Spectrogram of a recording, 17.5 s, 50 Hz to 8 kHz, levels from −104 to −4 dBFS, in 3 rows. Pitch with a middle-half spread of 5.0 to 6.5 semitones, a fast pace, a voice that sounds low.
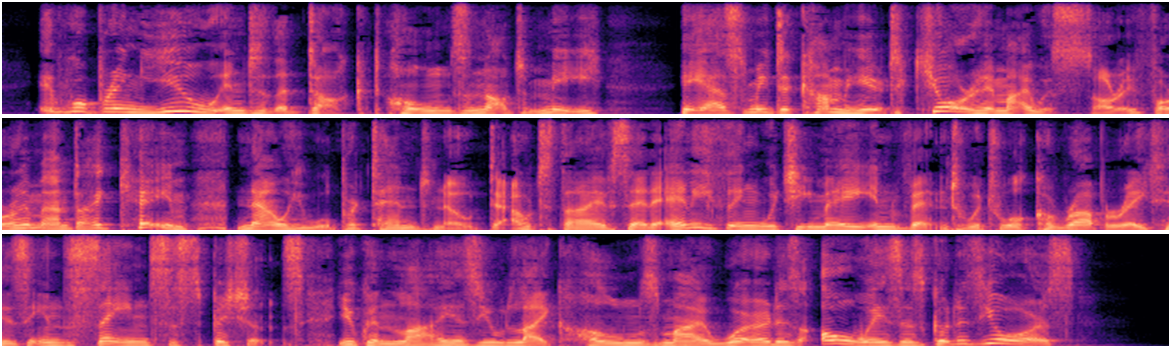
No: average, 5.3 semitones; fast, 215 wpm; medium, 175 Hz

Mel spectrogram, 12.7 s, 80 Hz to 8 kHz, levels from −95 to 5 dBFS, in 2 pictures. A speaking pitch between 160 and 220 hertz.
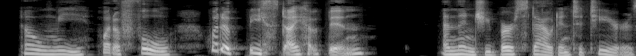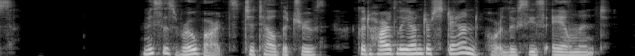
Yes: high, 190 Hz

